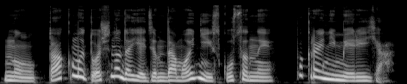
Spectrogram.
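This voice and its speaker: A woman voicing a calm, teasing man who used to be a policeman, read in an audiobook. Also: lowish voice, normal speed, no echo, clean studio sound. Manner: teasing, unruffled. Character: grown man, former cop, teasing and calm.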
